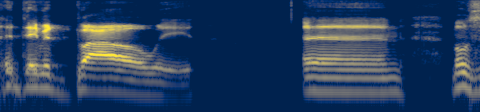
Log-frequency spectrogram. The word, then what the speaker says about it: Bowie: And Tuck says, "My mother-in-law insisted on pronouncing his name like Bowie knife. Drove me insane. I like how they present the young ones. Bowie, David Bowie."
